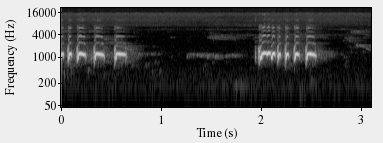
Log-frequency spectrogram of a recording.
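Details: Lively zebra dove call recorded as a trapping lure, two bursts of rapid, stuttering coos with a longer final note, separated by a faint hum-like note and silence.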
